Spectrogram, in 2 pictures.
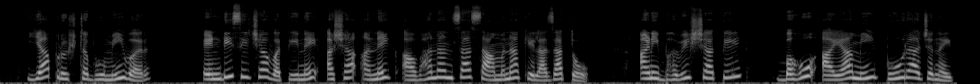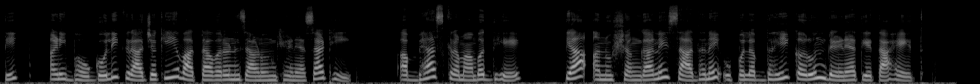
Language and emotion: Marathi, neutral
